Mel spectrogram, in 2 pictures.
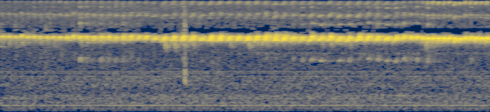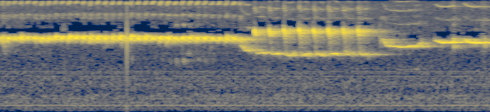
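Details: American Singer canary, a caged male, delivering a long steady rolling trill, very fast and even in pitch, changing near the end to lower, wider warbled notes and short chirps; faint steady electrical hum.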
